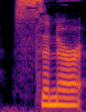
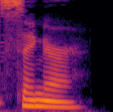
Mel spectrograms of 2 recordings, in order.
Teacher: The N in sinner is alveolar, while the NG in singer is velar.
